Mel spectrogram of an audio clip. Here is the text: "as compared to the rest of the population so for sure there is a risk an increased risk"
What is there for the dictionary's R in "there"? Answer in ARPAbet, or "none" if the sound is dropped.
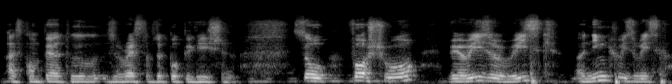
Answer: R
